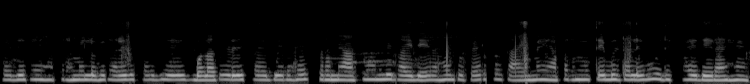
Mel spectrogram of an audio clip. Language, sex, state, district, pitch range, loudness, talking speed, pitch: Hindi, female, Jharkhand, Jamtara, 205-220 Hz, -30 LUFS, 230 wpm, 215 Hz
